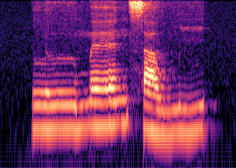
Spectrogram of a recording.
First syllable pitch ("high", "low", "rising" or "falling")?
low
